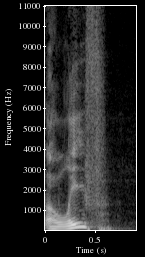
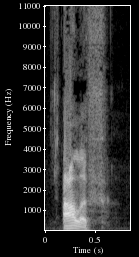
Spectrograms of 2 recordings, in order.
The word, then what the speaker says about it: Aleph: now the first one you got up there is how do you say that? A leaf? – Aleph.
